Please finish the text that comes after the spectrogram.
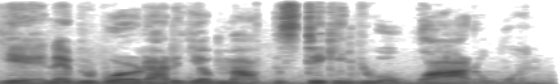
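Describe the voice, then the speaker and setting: Game street rival: American, low voice, dry sarcastic needling, faint rumble behind. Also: male voice, steady tone, very fast, a bit bright. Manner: sarcastic, unfazed. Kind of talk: video game cutscene acting.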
